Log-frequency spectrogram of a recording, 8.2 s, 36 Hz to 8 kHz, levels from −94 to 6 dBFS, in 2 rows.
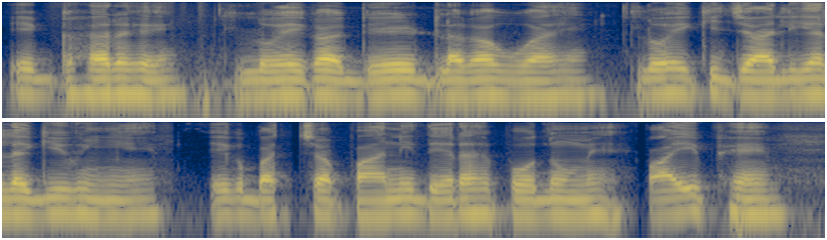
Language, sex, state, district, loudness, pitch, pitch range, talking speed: Hindi, male, Chhattisgarh, Balrampur, -18 LUFS, 110 Hz, 105-115 Hz, 180 wpm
